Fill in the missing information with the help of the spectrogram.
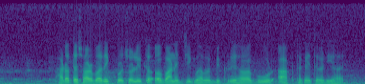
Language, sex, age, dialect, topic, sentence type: Bengali, male, 18-24, Standard Colloquial, agriculture, statement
